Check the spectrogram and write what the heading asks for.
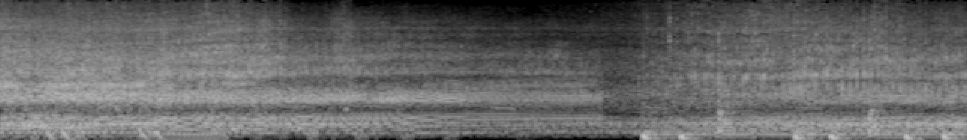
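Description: An engine drone whose pitch slides slowly down and then back up, with soft low thumps in the second half.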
